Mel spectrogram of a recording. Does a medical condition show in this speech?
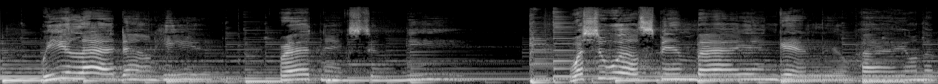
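No.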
